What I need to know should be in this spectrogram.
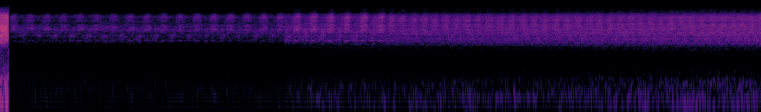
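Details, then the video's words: Cicadas in chorus on a summer morning in Okinawa, Japan, among lush trees: a dense, continuous high-pitched buzzing drone with a rapid pulsing texture, building slightly louder partway through and holding steady to the end. "Summer Serenade: Embracing the Cicada Symphony in Okinawa"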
